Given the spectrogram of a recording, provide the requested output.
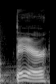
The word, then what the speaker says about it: Bayer: BA or more commonly pronounced Bayer or Bear decided to take a stab in the lab to produce something fab.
